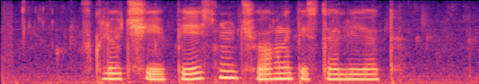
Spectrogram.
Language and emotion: Russian, sad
